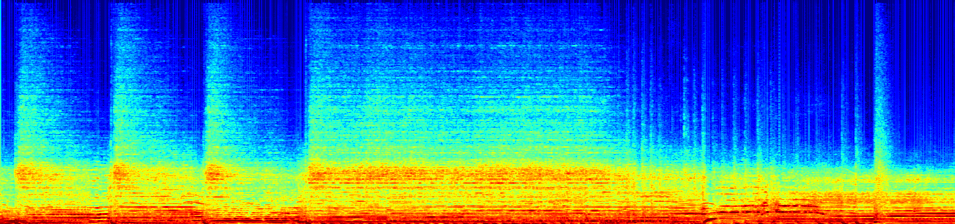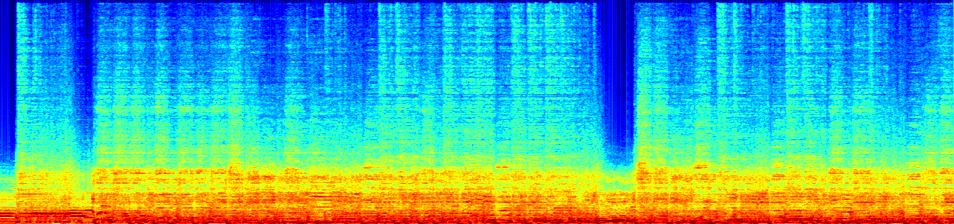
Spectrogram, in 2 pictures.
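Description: Rock band playing live: electric guitars, bass and drum kit, with a vocalist singing over them.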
